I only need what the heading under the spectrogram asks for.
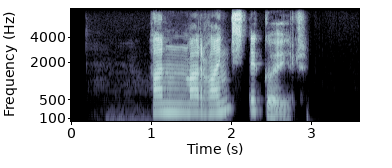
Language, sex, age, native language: Icelandic, female, 60-69, Icelandic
